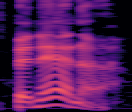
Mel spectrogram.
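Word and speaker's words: バナナ: I'm sure Donkey Kong is uh it it's banana and how do you pronounce that Jay Sensei banana but not not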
